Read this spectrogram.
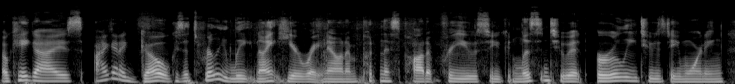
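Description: Woman, podcast host, very deep voice, soothing, chatty, unfiltered, dry close sound. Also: brisk, few pauses, no room sound. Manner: chatty, unfiltered, swears casually. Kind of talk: casual solo podcast chat.

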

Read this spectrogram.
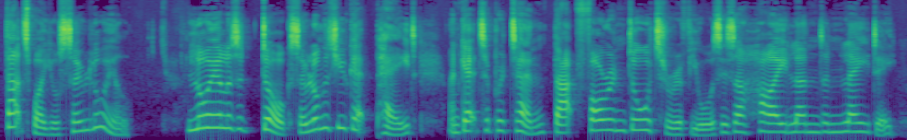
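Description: A woman's voice: fairly low pitch, a little fast, a little mellow, close to an everyday voice. A woman reading the part of a young woman who bitterly accuses her father of murder. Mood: scornful.

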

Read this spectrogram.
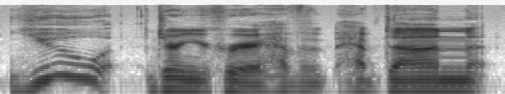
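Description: A man with a mid-pitched voice that moves around in a lively way, interviewing casually. He is agreeable and feels his way through his phrasing, recorded dry and close. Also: a little slow, no echo.

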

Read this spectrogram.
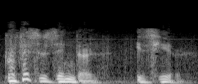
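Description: Deep, expressive doctor. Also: male voice, moderate pace, slightly rough, full character voice. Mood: grave, confiding. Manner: formal, expressive phrasing. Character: warm, courteous Latin American male doctor, secretive old friend. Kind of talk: 1950s radio drama acting. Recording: dull, faintly noisy old radio recording.

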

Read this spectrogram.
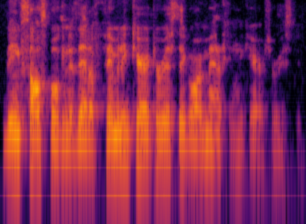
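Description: A man hosting a casual group discussion, relaxed and quick to laugh as he puts questions to his guests. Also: medium pitch. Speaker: host.

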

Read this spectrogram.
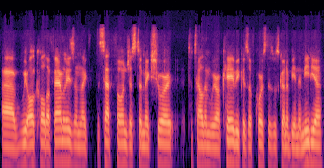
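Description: A man's voice: lowish voice, little pitch movement, quick pace, a little mellow, no room sound, muffled recording. A young man from Germany with a German accent, telling his story as an interview guest with many fillers and restarts. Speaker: guest, adventure photographer and expedition guide.

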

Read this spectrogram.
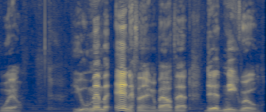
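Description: A man's voice: lowish voice, sing-song, normal speed. A man playing a courteous, patiently probing police inspector in a radio drama. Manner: polite, casually probing.

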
